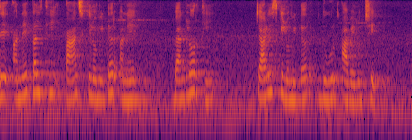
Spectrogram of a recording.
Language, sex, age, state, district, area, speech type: Gujarati, female, 45-60, Gujarat, Surat, urban, read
